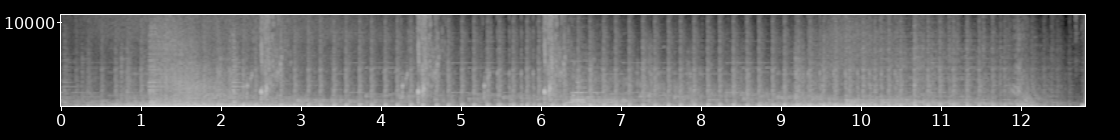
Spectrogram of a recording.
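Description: Rapid bursts of rocket launches and explosions from a roguelike tower defense video game, loud and dense with booming impacts and clattering gunfire-like volleys running continuously without speech.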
